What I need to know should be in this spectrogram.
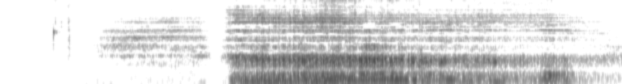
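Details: Person sleeping while lying on the floor of a room: a soft inward breath, then a long, loud, harsh rattling snore lasting several seconds; snoring.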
